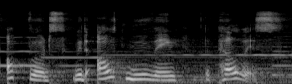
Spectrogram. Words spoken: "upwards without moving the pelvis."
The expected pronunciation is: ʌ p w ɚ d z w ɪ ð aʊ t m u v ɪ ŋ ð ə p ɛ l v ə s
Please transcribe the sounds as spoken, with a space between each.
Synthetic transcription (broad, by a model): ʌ p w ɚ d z w ɪ ð aʊ t m u v ɪ ŋ ð ə p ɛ l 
